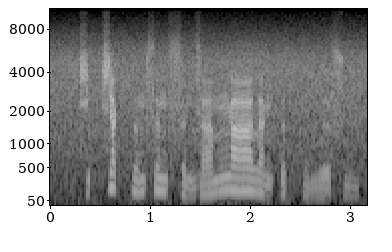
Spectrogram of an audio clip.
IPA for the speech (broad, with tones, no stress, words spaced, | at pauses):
t͡ɕə˨˩p̚t͡ɕa˦˥k̚ t̪ə˨˦msə˧n sə˧˩nza˨˦m ŋaː˧la̰˧˨ŋ ʔə˦˥t̚t̪ə̤˨˩nlə̰ː˧˨ sṳ˨˩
